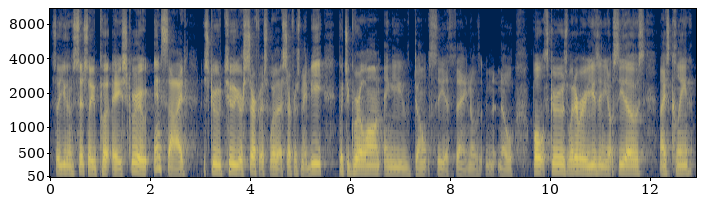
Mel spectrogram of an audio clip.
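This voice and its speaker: A man's voice: medium pitch, normal speed, a little mellow, clear, resonant tone. A man giving a casual, enthusiastic product demonstration as an installer, with folksy, colloquial sales patter. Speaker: audio installer presenting products.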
